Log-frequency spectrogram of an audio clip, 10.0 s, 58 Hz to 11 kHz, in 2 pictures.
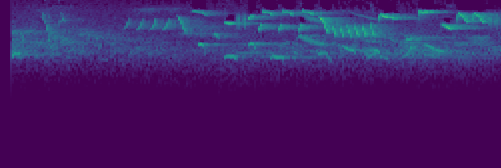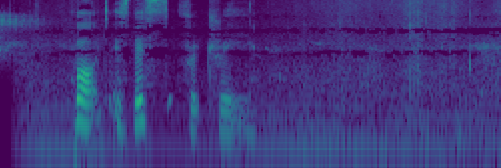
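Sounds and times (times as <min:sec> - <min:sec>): songbirds singing: 0:00.1 - 0:06.2, 0:07.3 - 0:10.0.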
